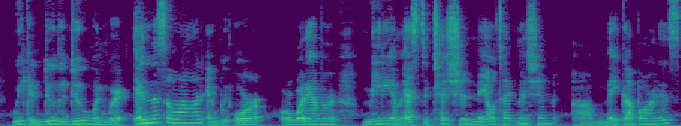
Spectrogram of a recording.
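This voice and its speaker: A woman talks at a fairly slow pace in an animated tone. Audible room echo and noticeable background noise surround her. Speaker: podcast host and beauty industry coach. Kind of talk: podcast monologue.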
